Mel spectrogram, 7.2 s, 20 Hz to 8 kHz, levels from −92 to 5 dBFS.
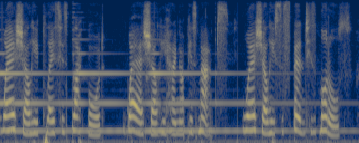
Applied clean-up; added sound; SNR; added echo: none; Bell; 8 dB; none.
